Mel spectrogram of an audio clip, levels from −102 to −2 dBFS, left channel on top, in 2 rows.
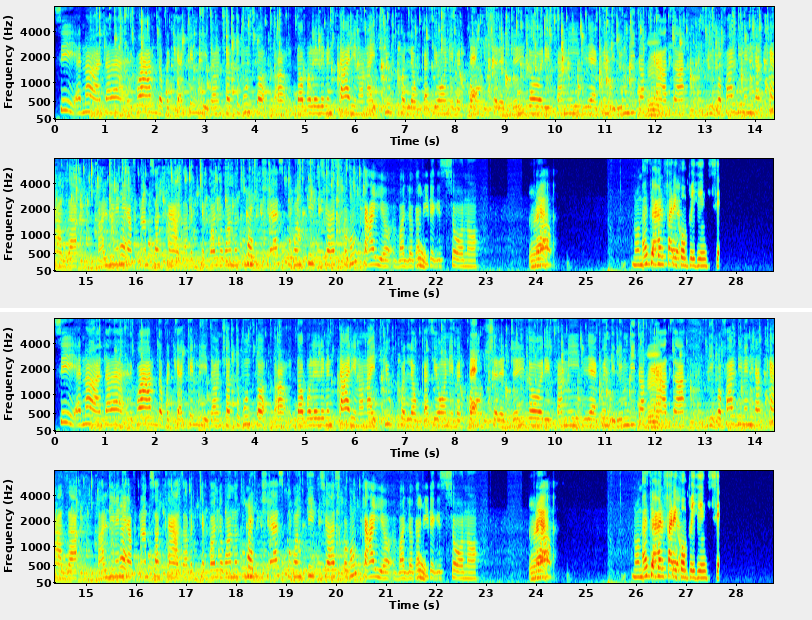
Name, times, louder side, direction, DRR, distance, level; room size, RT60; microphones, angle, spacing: voice 1, 0.0-22.9 23.9-24.3 25.4-25.5 25.9-26.9, right 2 dB, 20° right, 1.3 m, -30 dB
sound 1, 0.7-20.6, left 2 dB, 45° left, 7.1 m, -35 dB
voice 2, 11.8-12.2 15.7-15.9 18.2-18.4 21.6-21.8 23.9-24.3 26.1-27.7, right 4 dB, 55° right, 6.1 m, -25 dB
head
